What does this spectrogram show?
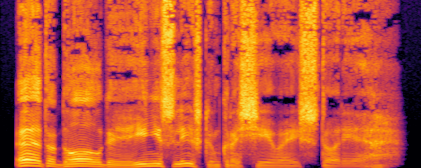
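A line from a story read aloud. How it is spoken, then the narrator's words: Sighing creature. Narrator (Russian): вздохнуло существо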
